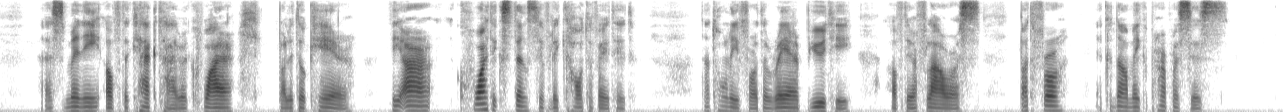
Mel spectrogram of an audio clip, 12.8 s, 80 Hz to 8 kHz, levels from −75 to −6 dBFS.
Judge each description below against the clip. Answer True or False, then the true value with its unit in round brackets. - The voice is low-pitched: True (100 Hz)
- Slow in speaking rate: True (125 wpm)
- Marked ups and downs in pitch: False (3.0 semitones)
